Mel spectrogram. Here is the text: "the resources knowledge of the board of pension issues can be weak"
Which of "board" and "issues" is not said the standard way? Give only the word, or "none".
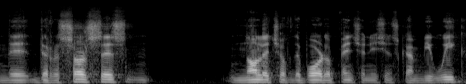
issues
